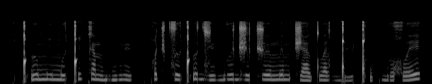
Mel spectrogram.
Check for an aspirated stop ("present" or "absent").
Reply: absent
